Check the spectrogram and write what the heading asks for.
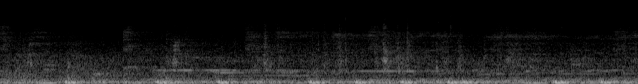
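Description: Hoofbeats of a horse cantering on sand arena footing: a quick, steady run of dull, low thuds, with faint music and voices behind.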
